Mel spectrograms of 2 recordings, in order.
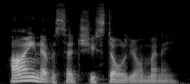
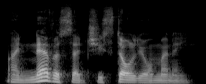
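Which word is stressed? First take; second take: I; never. First: The stress falls on the word I. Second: The stress falls on the word never. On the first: Someone else said it. "The meaning is that somebody said she stole your money, but it wasn't me" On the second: It was never said at any time. "This sentence emphasizes that I never, ever"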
